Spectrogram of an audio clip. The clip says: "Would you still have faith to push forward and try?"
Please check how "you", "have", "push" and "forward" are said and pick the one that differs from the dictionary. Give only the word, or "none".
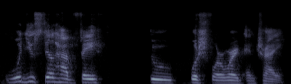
none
